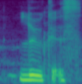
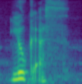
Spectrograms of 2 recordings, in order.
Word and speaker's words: Lucas: Because in English, they're like Lucas. And in Spanish, it's Lucas.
